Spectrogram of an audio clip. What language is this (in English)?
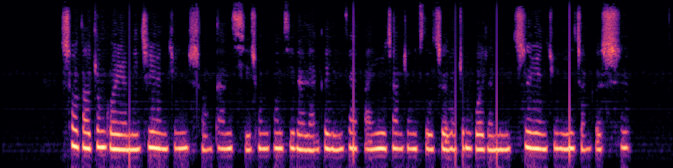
Chinese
